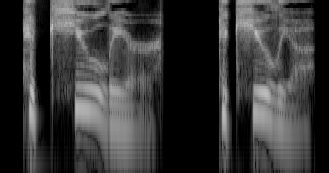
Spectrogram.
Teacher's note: pe cu li ar peculiar pe cu li ar peculiar Stress cu and keep li light. Ar is soft.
